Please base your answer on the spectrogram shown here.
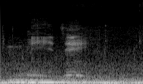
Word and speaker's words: m'aider: But don't pronounce it like that. Instead of that English A sound, the French vowel is shorter.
